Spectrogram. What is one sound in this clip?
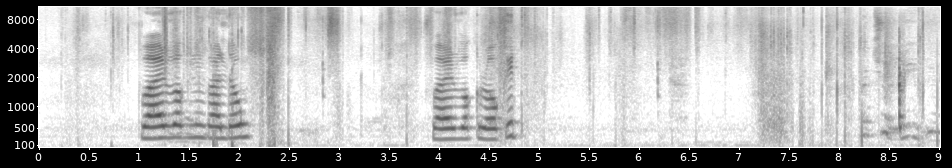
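A young child talks with animation close to a microphone.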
